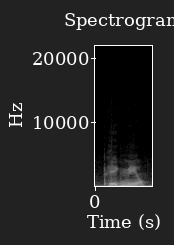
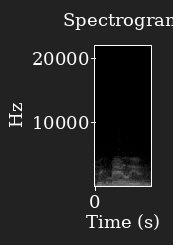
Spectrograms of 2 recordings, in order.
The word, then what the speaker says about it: Pygmalion: Pygmeal? Pygmalion? It's pronounced Pygmalion.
